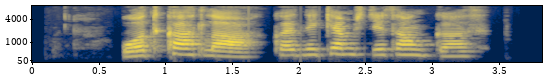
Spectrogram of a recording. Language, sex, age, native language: Icelandic, male, 11, Icelandic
